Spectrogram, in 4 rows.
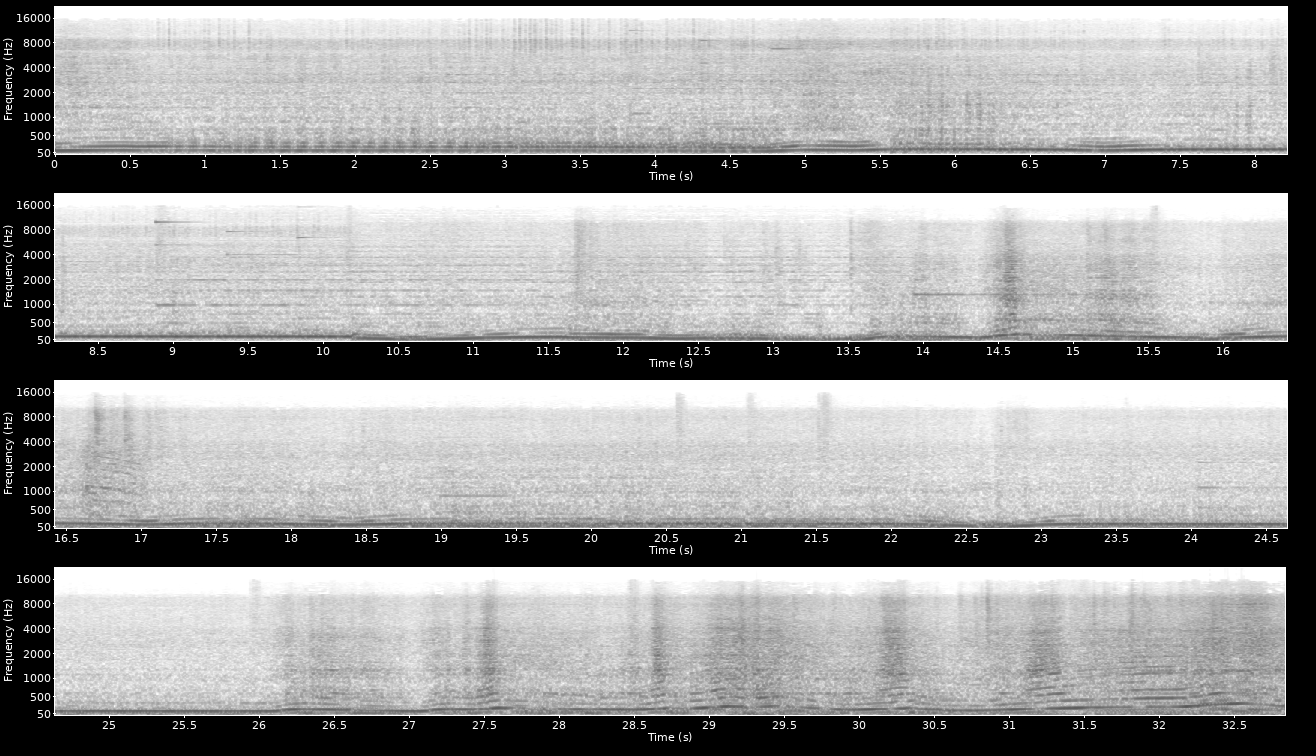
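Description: Ford Sierra XR4i rally car's engine running on its first outing after winter storage: a steady idle at first, then revved up and down again and again as the car moves slowly in low gear, with several quick blips near the end.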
